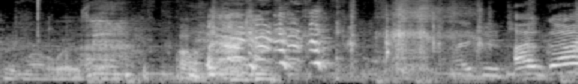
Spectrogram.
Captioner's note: laughter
